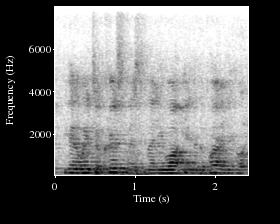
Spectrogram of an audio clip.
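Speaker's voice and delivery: ordinary talk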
